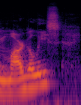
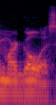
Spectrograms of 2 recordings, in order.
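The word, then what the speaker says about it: Margolyes: pronounce that last name I know in in Britain they usually say margoles in the United States they say Margolis and and the reason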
